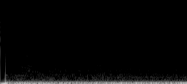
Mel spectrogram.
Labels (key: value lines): label: anthrophony, boat engine
recorder: SoundTrap 300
